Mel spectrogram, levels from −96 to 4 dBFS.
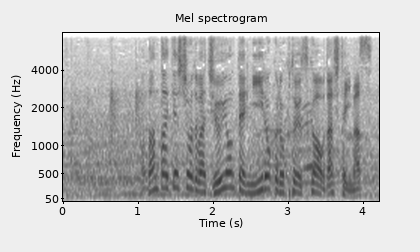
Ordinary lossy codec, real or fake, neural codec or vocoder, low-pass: none; real; none; 7.2 kHz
